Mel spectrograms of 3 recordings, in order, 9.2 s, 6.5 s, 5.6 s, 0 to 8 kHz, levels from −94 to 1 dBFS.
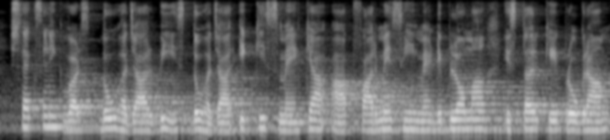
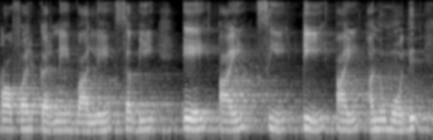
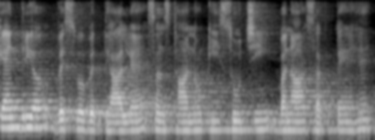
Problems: echo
